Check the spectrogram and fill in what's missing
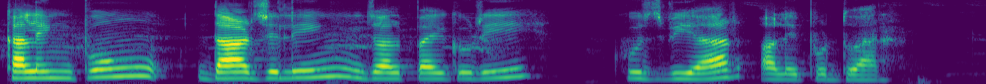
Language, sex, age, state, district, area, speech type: Nepali, female, 18-30, West Bengal, Kalimpong, rural, spontaneous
